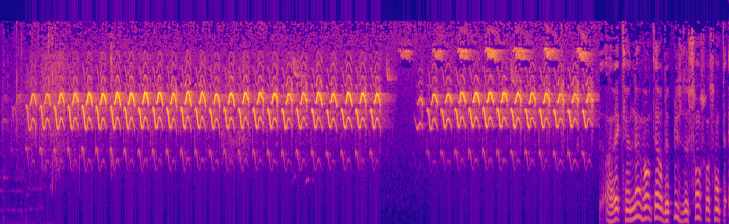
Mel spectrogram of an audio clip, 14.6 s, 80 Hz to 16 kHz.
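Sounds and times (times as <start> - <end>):
Kabylie nuthatch calling in sharp repeated notes: 0.0 - 12.1
speech: 12.2 - 14.5.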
